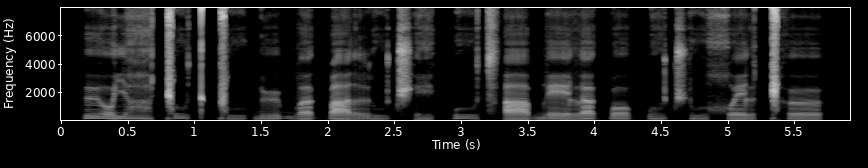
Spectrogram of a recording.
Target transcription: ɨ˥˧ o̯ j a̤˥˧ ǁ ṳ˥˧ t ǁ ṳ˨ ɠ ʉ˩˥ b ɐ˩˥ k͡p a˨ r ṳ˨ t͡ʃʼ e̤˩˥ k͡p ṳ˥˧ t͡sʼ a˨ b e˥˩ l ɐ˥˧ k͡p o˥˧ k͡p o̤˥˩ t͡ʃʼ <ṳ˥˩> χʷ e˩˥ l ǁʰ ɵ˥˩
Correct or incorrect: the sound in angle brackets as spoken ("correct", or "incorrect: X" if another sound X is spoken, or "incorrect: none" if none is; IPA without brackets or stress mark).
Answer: correct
